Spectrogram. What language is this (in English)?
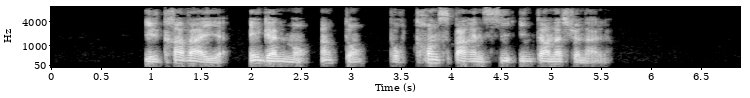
French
